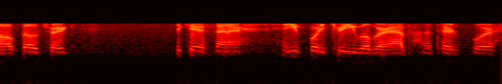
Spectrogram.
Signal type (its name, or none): Emergency Alert System (SAME) tones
